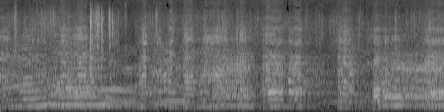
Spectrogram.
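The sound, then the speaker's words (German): Several cows moo over and over, their low, drawn-out calls overlapping into a continuous bellowing chorus with no pause between calls. “Wir sind Spielball der Öl- und Gasindustrie unzählige Kühe und ihre Verbündeten.”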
